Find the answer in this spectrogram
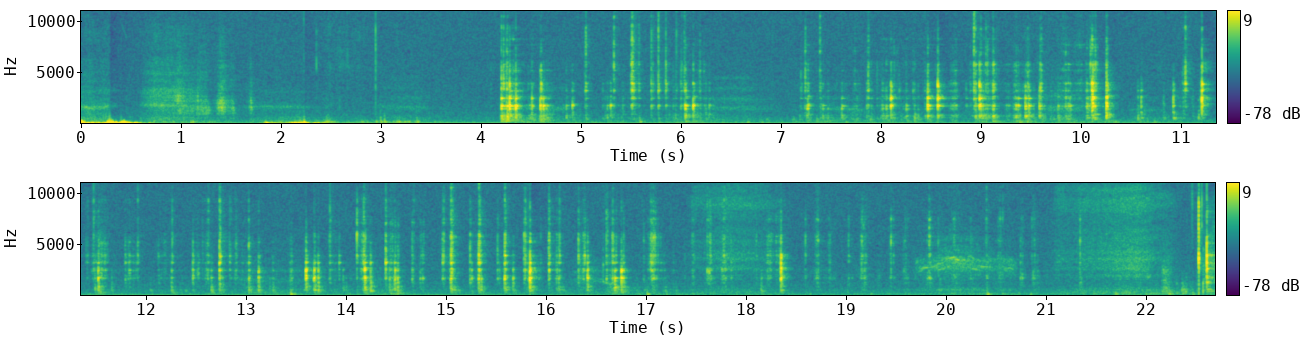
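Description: Runs of quick metallic ticks and clicks as screws are driven to fasten an aluminum bearing block to its plate, after a couple of low bumps from handling the parts.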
